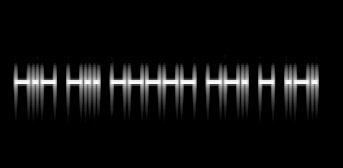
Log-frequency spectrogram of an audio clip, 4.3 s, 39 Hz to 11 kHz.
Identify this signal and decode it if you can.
Morse code, heard as a keyed tone, about 22 wpm, 700 Hz. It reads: KD0GTR
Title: USA Callsign DE Callsign - 6 Characters - 22wpm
